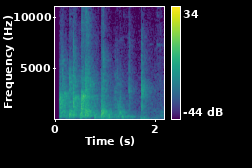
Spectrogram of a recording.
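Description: A small group of people clapping, the applause thinning out after about a second and a half with one last clap near the end.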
